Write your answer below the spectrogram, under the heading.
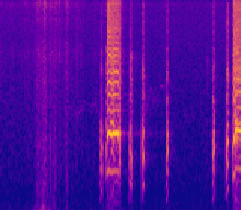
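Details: Decoy hen giving the kataak cackle: a soft rustle, then a loud harsh squawk, several sharp clucks, and a second loud squawk at the end.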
